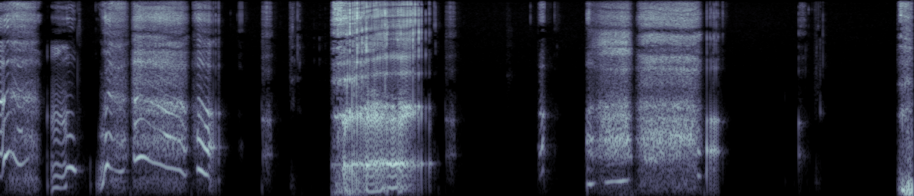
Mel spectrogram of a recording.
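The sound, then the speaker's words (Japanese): A series of loud burps, some drawn out and croaky, separated by short pauses, with one especially long rumbling belch in the middle and no talking. “おしっこゲップ最高です。”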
